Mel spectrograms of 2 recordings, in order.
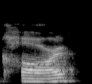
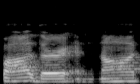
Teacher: back its tensed there is tension when you pronounce it and it's unrounded because when you say for example car your lips are not round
